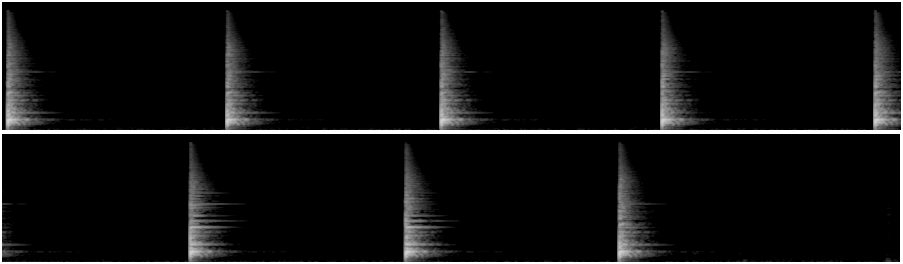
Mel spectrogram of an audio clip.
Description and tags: repinique-head
A repinique (samba drum), hit on the head with a wooden stick.
Recording hardware: Apogee One, built-in microphone
Recording software: Audacity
